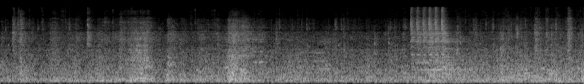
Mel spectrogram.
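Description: Narrow-gauge electric train rolling slowly at moderate level, its wheels clacking a few times over the points of a passing loop, with a brief high-pitched rattle about four seconds in.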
